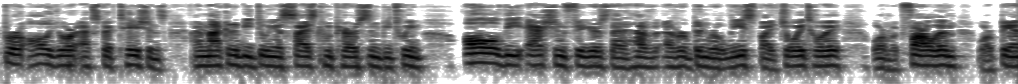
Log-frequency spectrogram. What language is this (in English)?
English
